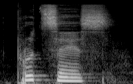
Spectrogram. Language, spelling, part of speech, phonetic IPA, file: Ukrainian, процес, noun, [prɔˈt͡sɛs], Uk-процес.ogg
- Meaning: 1. process 2. trial, proceedings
